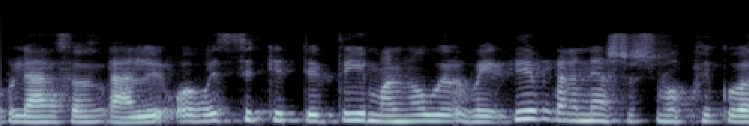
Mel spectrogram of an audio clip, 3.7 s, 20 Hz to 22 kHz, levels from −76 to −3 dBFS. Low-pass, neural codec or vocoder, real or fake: 7.2 kHz; codec, 16 kHz, 1 kbps, FunCodec, trained on LibriTTS, 50 frames a second; fake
